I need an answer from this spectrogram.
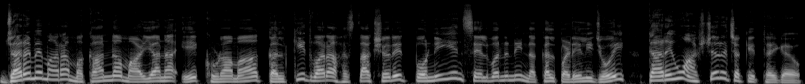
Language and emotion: Gujarati, surprised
